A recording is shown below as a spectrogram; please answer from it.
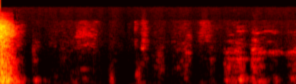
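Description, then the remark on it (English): A person closes their door with one loud thud at the start, followed by quieter scattered grunting and squealing noises from dogs in the background, with no one talking. “I'm going to close my door.”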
